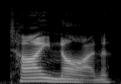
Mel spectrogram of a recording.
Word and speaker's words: Tynan: So you don't hear any "wa." It's Tynan.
